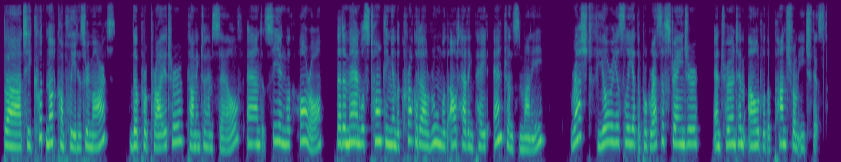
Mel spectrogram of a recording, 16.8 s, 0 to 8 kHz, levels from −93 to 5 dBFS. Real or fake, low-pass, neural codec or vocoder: real; 7.2 kHz; none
